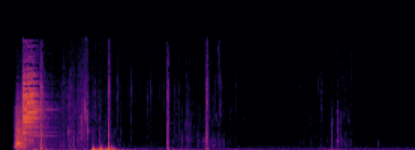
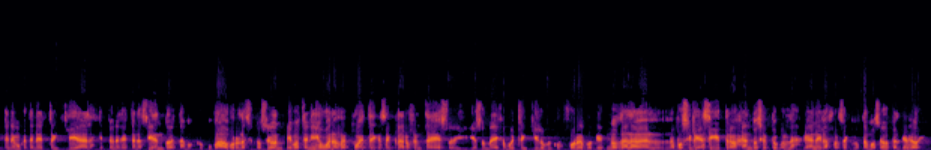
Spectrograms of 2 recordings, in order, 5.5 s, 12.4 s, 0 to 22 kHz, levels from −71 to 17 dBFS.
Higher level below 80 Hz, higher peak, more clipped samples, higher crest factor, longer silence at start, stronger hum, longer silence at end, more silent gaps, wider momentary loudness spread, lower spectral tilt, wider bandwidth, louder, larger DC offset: first, -34 dBFS vs -62 dBFS; about the same, -2 dBFS vs -4 dBFS; neither; first, 24 dB vs 16 dB; first, 0.2 s vs 0.05 s; neither; first, 2.75 s vs 0.1 s; neither; first, 24 LU vs 6 LU; first, -2 dB/octave vs 0.5 dB/octave; first, 17 kHz vs 12.5 kHz; about the same, -17 LUFS vs -17 LUFS; neither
